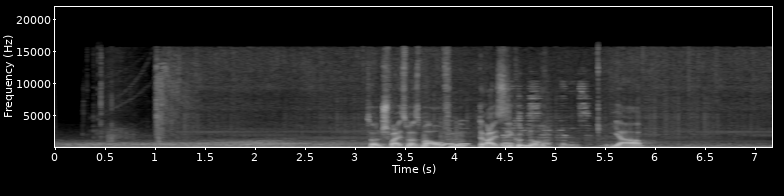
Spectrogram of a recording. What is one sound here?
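A laser cutter hisses and crackles against metal.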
